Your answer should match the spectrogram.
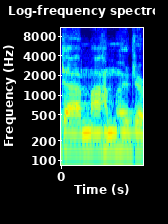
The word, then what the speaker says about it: Mahamudra: And then is that a good Mahamudra practice? Yes, thank you so much. I really rejoice that. So, Maha Mudara, so that's 2 kind of syllables.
